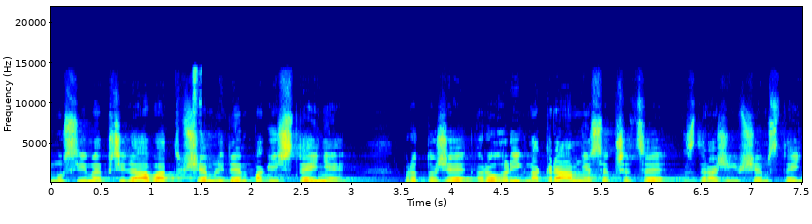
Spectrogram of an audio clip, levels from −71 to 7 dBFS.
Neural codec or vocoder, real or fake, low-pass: none; real; 14.4 kHz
